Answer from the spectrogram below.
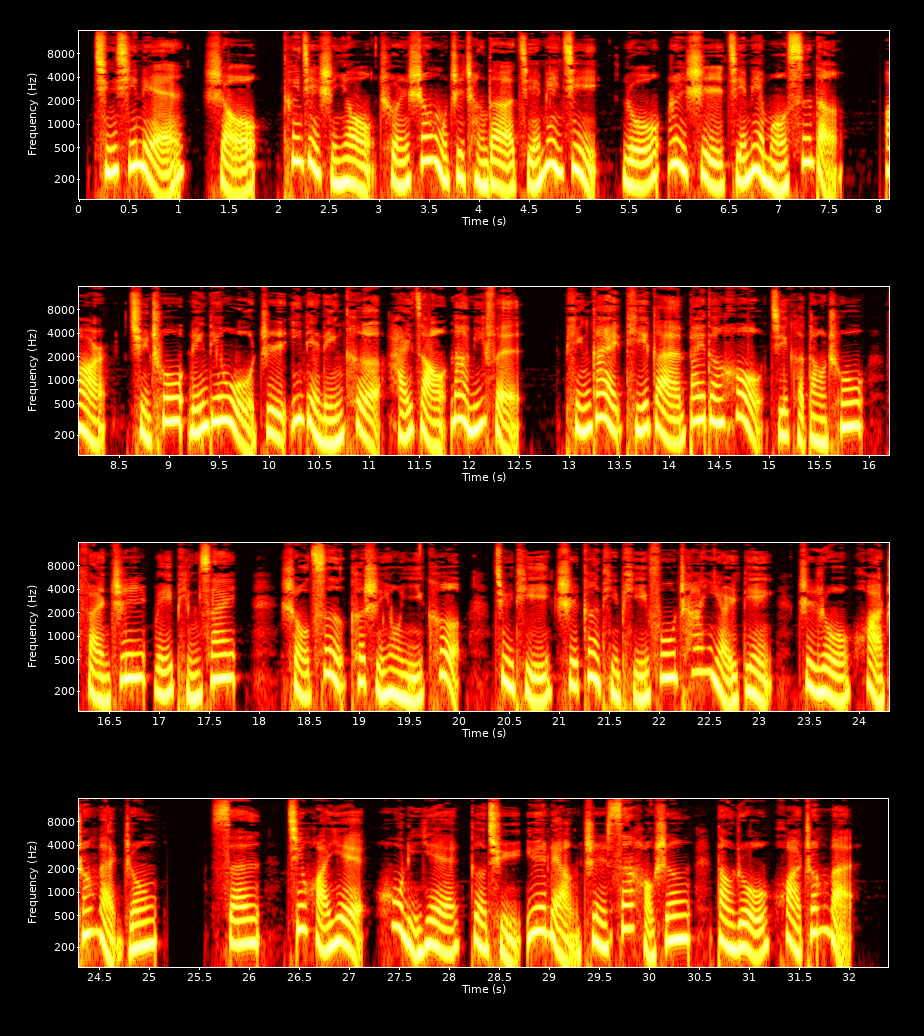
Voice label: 女 产品; 介绍纯生物制成的洁面剂

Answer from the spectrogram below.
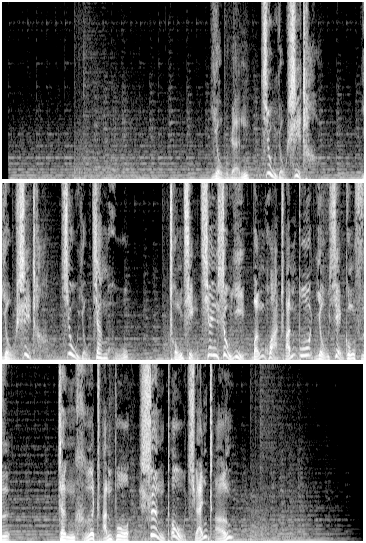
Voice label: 广告 文化传播 激情大气, 国语男声配音; 谦受益文化传播

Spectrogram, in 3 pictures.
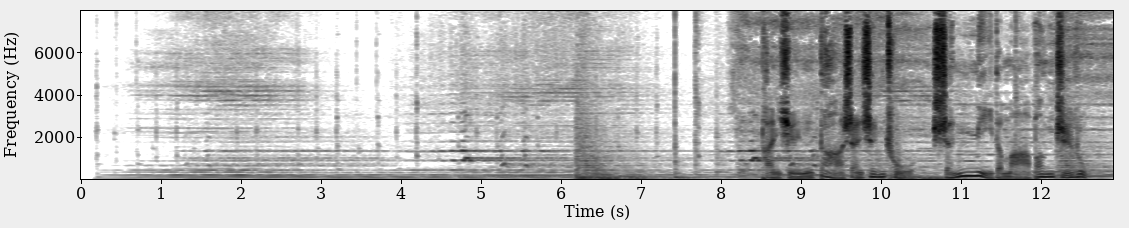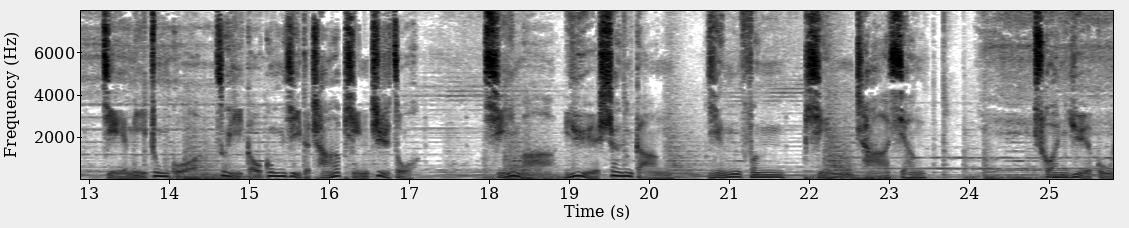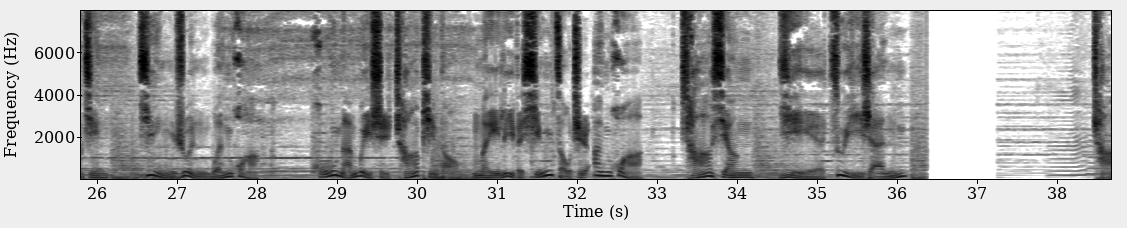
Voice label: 男 记录片, 国语男声配音, 浑厚; 湖南卫视茶

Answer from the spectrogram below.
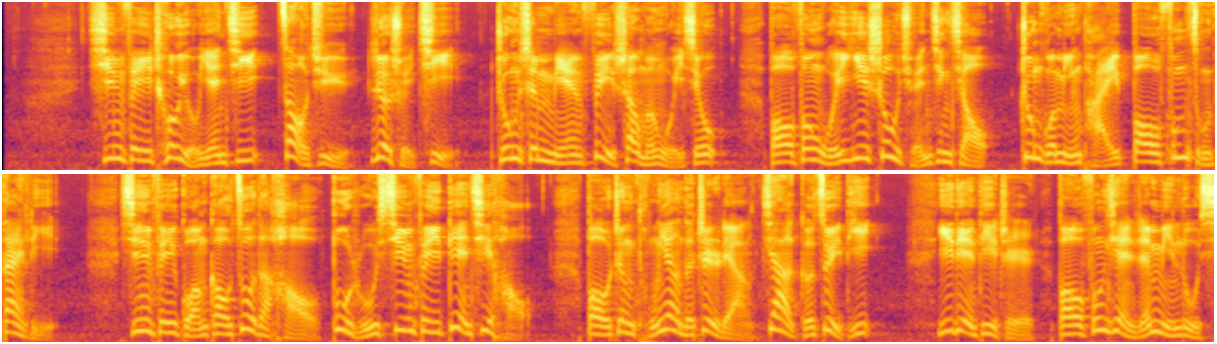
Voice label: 男 电器 干声, 解说; 新飞电器

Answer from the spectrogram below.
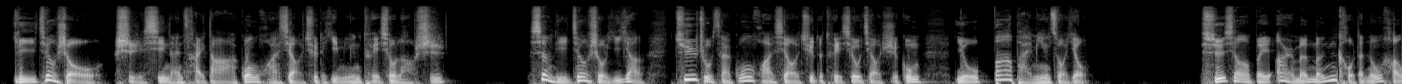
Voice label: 男, 银行服务; 农行西南财大分理处转型为轻型支行

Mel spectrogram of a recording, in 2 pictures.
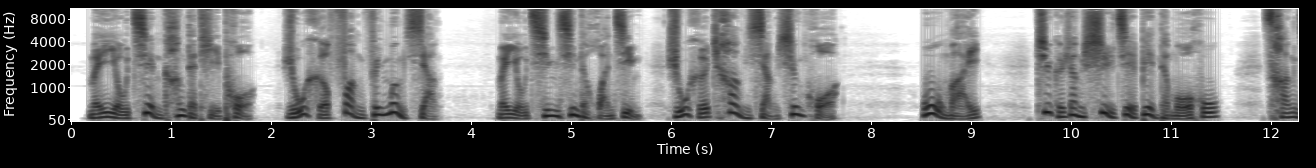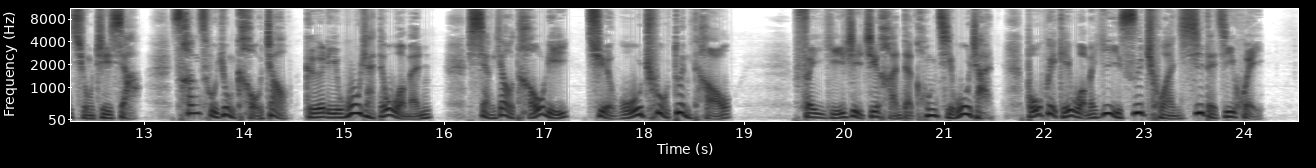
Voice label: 男 产品介绍; 全屋有氧新风系统介绍; 复荣

